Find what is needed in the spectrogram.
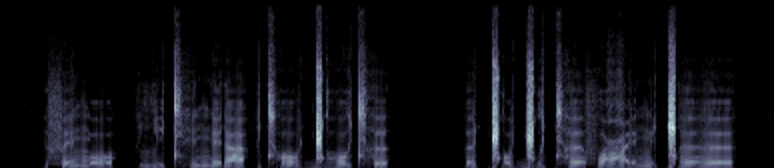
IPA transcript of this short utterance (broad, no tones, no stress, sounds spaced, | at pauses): f ɛ ŋ ɔ̰ | ʎ ɛ̰ cʰ ɪ ŋ ɛ ɾ a | cʰ ɔː ɡ͡ǁ ɔː cʰ ə | ɜ ǁ ɔ̰ ɡ͡ǁ ɔ̰ cʰ ɜ f ɔ ʕ ɛ̰ ŋ ɛ̰ ǁ ɜː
